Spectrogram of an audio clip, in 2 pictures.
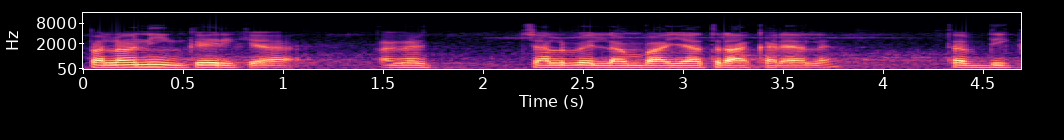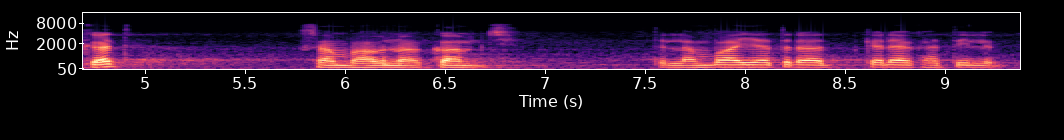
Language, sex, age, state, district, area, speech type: Maithili, male, 18-30, Bihar, Begusarai, rural, spontaneous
